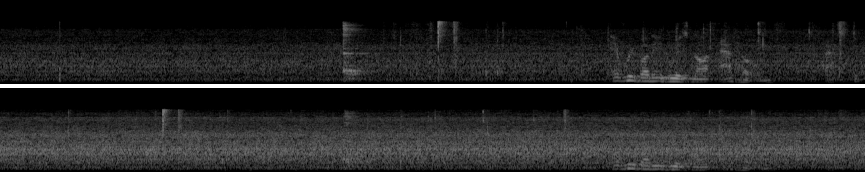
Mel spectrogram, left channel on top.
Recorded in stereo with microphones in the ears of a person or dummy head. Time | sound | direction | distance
3.4 | a cowbell | 65° left (ahead or behind) | 4 m
6.1 | a man speaking | 50° left (ahead or behind) | 1.3 m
